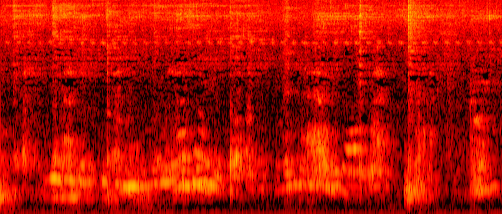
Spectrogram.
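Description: Indistinct voices talking, with a spatula scraping and knocking now and then in a frying pan of beaten egg and tomato; a sharp knock about five seconds in.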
